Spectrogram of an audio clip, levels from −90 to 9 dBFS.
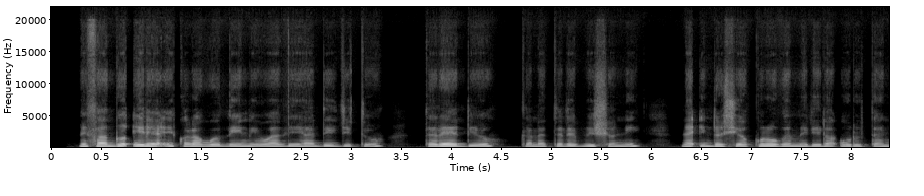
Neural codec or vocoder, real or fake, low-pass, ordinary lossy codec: codec, 44.1 kHz, 2.6 kbps, SNAC; fake; none; none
